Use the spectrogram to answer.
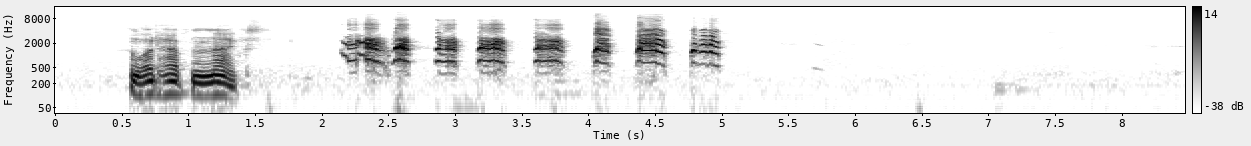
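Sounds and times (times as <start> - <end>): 
speech: 0.6 - 1.6
chicken squawking: 2.1 - 5.1.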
